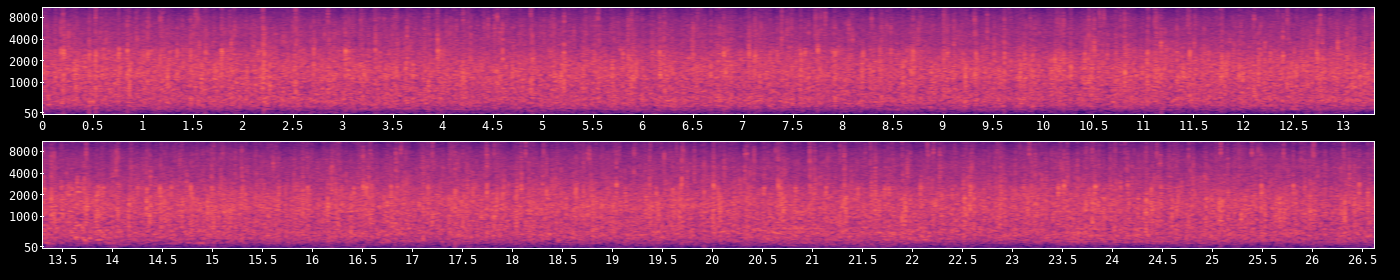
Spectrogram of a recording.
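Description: A large men's choir sings together in a big echoing hall.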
